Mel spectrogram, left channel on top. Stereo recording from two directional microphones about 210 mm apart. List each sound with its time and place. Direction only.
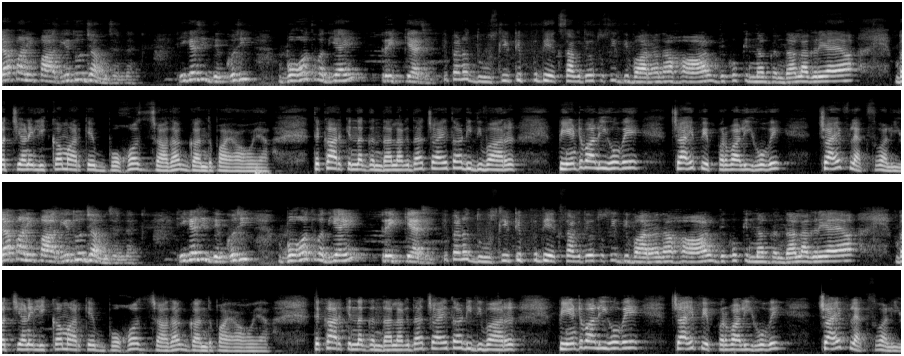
0.0 s a woman's voice: 5° left (ahead or behind)
5.6 s a woman's voice: 40° left (ahead or behind)
9.0 s a woman's voice: 35° left (ahead or behind)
